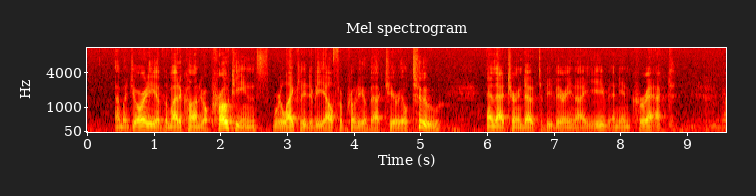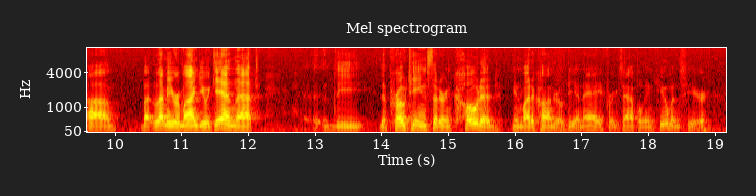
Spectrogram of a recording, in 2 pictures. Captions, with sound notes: a majority of the mitochondrial proteins were likely to be alphaproteobacterial, too, and that turned out to be very naive and incorrect. (audience chuckling) But let me remind you, again, that the proteins that are encoded in mitochondrial DNA, for example, in humans here,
